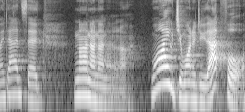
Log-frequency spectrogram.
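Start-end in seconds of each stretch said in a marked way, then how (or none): 1.5-4.9 put-on strong, thick Australian accent with broad vowels. Retelling the dad's reply on hearing the speaker wants to be a nun, broad australian accent. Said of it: "in his broad Australian accent".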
